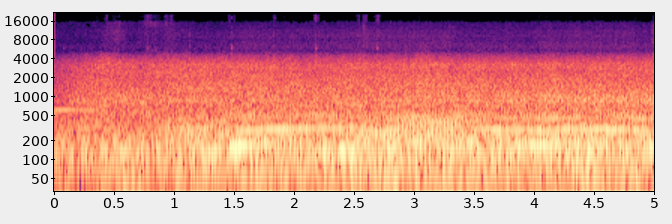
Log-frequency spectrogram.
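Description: A 2025 Toyota Crown Signia with a CVT held at high revs near 6,000 RPM, a steady loud droning engine roar heard from inside the cabin, its pitch rising slightly and holding with no speech.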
